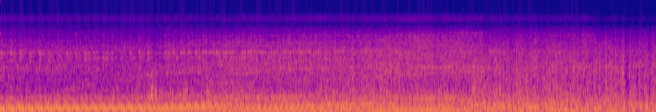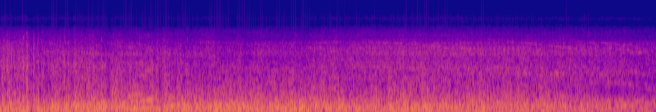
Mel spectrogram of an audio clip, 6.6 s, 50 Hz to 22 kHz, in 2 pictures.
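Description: A Honda X-ADV 750 motorcycle launches hard from a standstill, its engine revving up in a rising loud roar that then settles into a steady drone as it pulls away.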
